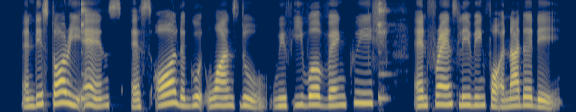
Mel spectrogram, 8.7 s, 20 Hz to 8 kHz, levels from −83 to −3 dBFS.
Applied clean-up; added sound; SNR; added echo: classical method spectral subtraction.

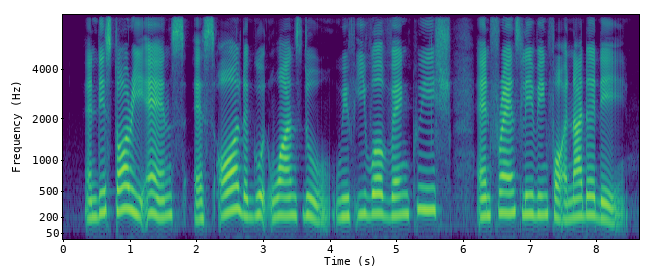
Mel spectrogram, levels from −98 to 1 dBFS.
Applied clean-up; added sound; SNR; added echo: none; none; none; none.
